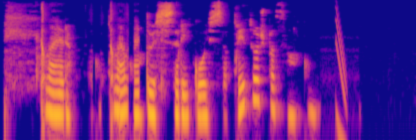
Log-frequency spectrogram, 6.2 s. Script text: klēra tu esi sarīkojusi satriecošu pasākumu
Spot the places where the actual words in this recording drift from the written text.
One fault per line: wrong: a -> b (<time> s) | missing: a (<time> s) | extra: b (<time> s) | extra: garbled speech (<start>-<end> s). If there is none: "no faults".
extra: garbled speech (1.3-2.2 s)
